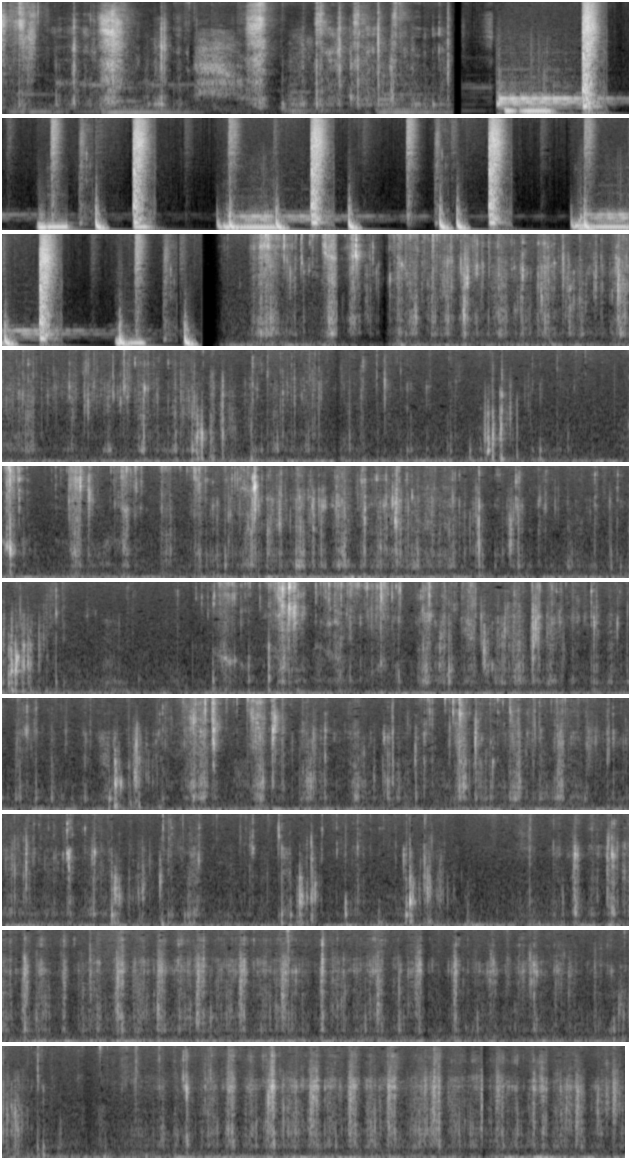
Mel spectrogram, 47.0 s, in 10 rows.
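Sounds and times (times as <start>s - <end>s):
person chewing shrimp: 0.0s - 3.4s, 11.2s - 46.9s.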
